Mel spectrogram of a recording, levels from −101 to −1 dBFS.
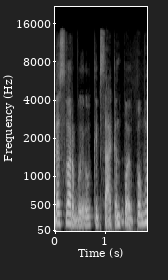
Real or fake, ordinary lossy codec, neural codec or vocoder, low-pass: fake; AAC, 48 kbps; autoencoder, 48 kHz, 128 numbers a frame, DAC-VAE, trained on Japanese speech; 14.4 kHz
